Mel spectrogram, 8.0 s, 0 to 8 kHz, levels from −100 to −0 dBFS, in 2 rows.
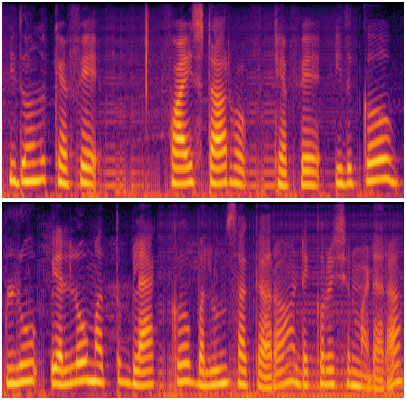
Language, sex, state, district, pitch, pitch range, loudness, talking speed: Kannada, male, Karnataka, Dharwad, 230 Hz, 210-255 Hz, -18 LUFS, 110 wpm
